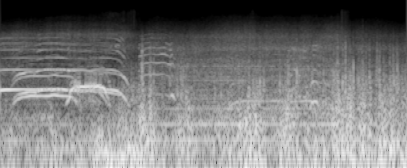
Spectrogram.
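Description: Motorboat running fast across open water, its engine and hull noise mixed with heavy wind buffeting on the microphone. Girls aboard let out high-pitched squeals in the first second or so, and more calls follow around the middle.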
